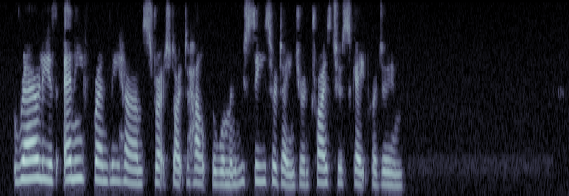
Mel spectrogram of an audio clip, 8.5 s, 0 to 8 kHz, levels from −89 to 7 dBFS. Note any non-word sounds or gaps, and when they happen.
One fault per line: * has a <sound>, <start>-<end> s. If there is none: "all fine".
all fine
